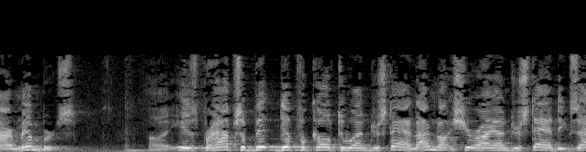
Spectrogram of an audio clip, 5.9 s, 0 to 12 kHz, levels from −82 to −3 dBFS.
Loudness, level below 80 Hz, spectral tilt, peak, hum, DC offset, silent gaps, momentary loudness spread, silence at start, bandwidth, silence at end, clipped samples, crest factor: -21 LUFS; -58 dBFS; -4.5 dB/octave; -6 dBFS; none; under 0.1%; none; 13 LU; 0 s; 8 kHz; 0 s; under 0.1%; 16 dB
